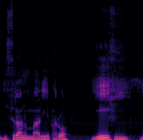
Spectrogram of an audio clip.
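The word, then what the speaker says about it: יְהִי: 그 있으라는 말이 바로 예히 이렇게 쓰고 예히라고 읽습니다.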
